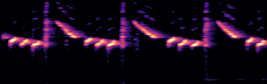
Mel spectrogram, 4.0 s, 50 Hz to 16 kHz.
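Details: Caged greater green leafbird of the Banyuwangi type singing loudly and continuously: clear whistled phrases of short descending notes, each bout ending in a long down-slurred sweep, repeated roughly every 1.2 seconds.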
